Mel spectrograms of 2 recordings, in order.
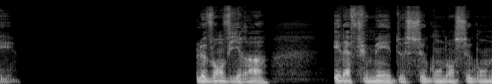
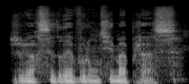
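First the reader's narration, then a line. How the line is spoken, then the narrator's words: Murmur. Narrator (French): murmura Charles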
